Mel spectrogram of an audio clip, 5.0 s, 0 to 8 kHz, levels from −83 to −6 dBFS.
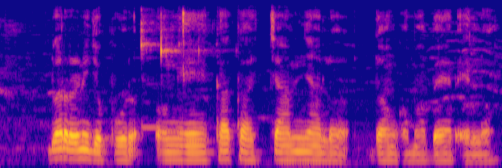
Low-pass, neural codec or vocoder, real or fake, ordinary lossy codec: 7.2 kHz; none; real; none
